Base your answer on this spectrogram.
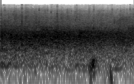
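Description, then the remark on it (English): A large crowd claps steadily and densely, a continuous wash of applause that stays loud and even for the whole stretch, with no talking over it. “Just as you are clapping, so wie ihr gerade klatscht, just as you are excited, so wie ihr aufgeregt seid,”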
